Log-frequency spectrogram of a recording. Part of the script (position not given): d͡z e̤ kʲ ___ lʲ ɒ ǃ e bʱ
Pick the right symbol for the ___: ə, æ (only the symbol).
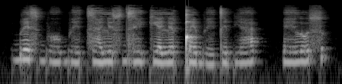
æ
